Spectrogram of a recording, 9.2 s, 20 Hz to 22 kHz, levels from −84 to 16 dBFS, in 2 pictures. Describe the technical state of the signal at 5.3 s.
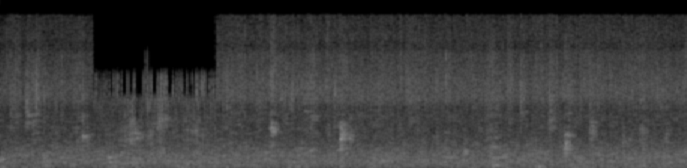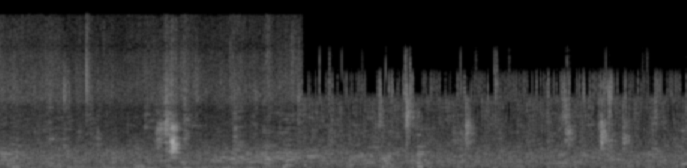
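At 5.3 s, held parts and tails of the sound sink and pump by around 5 dB while onsets pass; a noise suppressor applied to music or sounds, active throughout, mistakes sustained content for noise.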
